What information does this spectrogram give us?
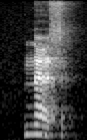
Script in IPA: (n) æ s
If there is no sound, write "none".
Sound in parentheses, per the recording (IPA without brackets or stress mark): n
